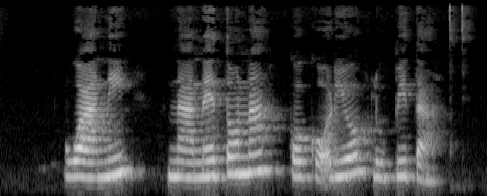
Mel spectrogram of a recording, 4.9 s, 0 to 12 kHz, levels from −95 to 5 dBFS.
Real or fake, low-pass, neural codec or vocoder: real; 10.8 kHz; none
